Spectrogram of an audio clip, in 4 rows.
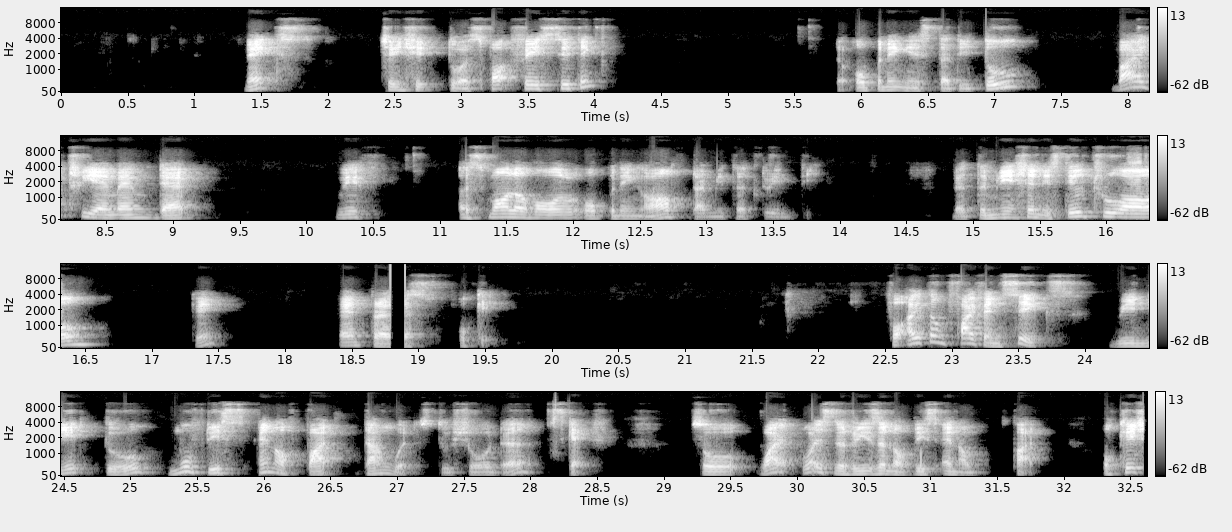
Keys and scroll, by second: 6.9 typing, 8.5 typing, 13.3 typing.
